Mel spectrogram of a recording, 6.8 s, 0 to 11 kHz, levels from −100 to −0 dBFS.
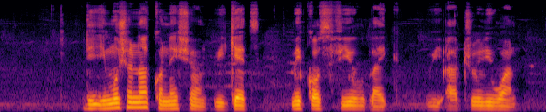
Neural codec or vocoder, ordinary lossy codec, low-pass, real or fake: none; none; none; real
